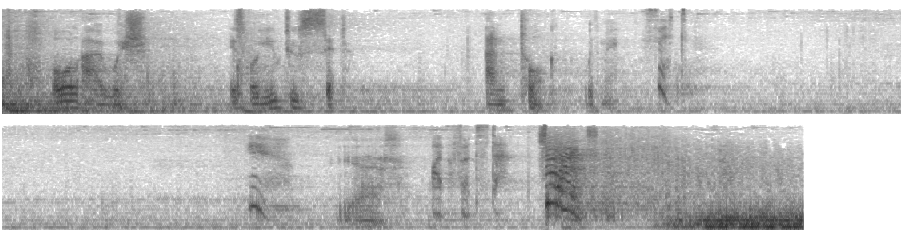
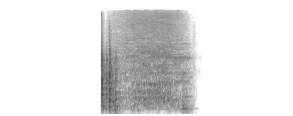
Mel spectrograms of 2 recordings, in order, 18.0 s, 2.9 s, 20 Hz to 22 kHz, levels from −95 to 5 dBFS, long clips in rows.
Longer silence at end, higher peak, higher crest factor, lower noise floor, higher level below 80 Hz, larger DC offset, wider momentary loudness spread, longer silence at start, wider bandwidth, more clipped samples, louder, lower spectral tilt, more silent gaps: about the same, 1 s vs 1 s; about the same, -4 dBFS vs -2 dBFS; second, 22 dB vs 32 dB; second, -52 dBFS vs under -90 dBFS; first, -50 dBFS vs -78 dBFS; neither; first, 23 LU vs 11 LU; second, 0 s vs 1 s; about the same, 17 kHz vs 16.5 kHz; neither; first, -23 LUFS vs -30 LUFS; first, -4 dB/octave vs -0.5 dB/octave; neither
